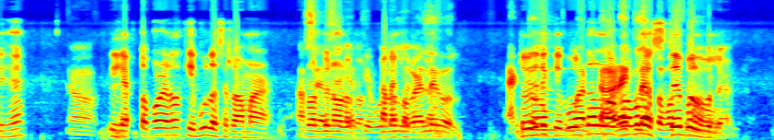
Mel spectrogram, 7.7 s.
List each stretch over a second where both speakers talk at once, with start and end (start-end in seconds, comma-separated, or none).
5.2-7.1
